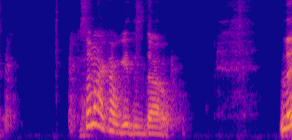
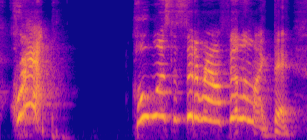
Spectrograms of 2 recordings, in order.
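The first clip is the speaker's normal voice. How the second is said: squealed disgust; 10 semitones higher than usual. Real, not acted. Speaker mocking sitting around feeling bad, squeaked higher. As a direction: jump way higher on the word, squeaky.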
